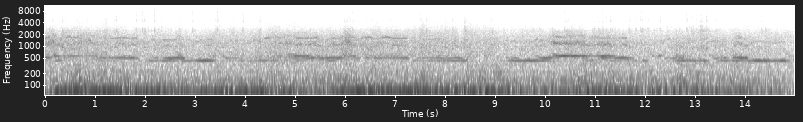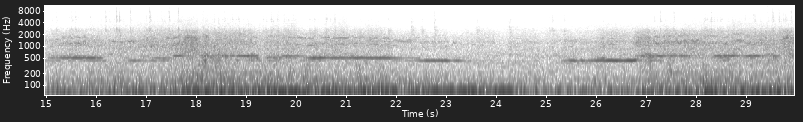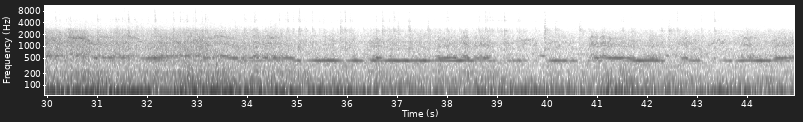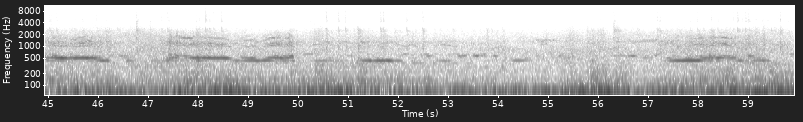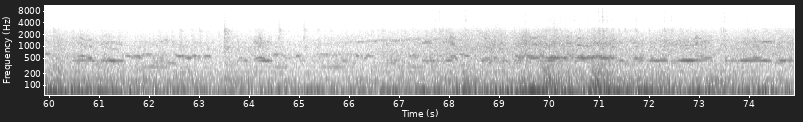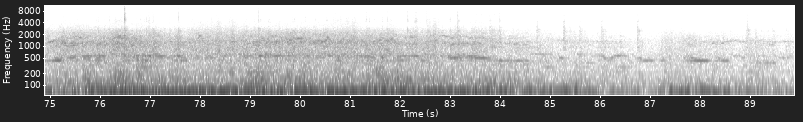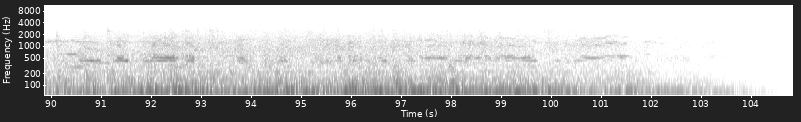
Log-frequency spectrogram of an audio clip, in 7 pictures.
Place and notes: Unnamed Road, Nozakigō, Ojika, Kitamatsuura, Nagasaki, Japan - Whistling Fence at the Onset of a Typhoon
Nozaki Jima is uninhabited so the fences once used to keep wild boar away from the crops are not maintained and many lie rusted and twisted from the wind and rain. This was recorded at the onset of a typhoon so the wind was especially strong.
北松浦郡, 長崎県, 日本, 23 October 2019, 12:30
